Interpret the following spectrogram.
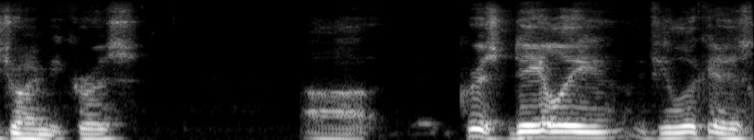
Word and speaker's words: Doelle: at it please join me Chris uh Chris Daly if you look at his last name kind of an unusual spelling but it's pronounced oun daily well there we go hey there I am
